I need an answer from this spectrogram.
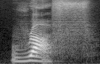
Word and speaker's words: laugh: hola enough que ya estas palabras lo que tienen en común es que la combinación gh se pronuncie como efe ok esto es muy importante vamos a repetirlos estás chao raf rush cap cap más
